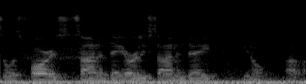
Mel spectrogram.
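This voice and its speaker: Loud background noise surrounds a man's voice. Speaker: newly hired head football coach. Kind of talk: press conference answer. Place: meeting room. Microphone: camera far.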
